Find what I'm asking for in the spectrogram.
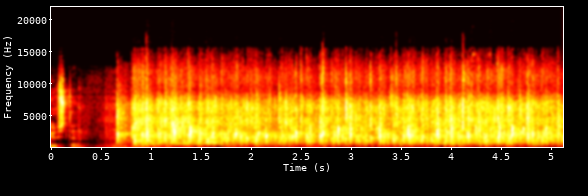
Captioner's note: audience applauding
